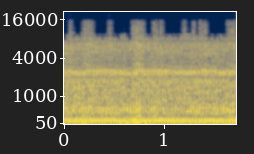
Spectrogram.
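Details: Honda EU1000i generator bought used, running bad, run after a Seafoam treatment before carburetor cleaning: steady drone with a slightly uneven, lumpy beat. Rough running, cause not yet clear.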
